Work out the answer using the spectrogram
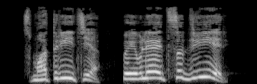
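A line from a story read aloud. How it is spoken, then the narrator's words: Excited shout. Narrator (Russian): возбужденно выкрикнул Мар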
